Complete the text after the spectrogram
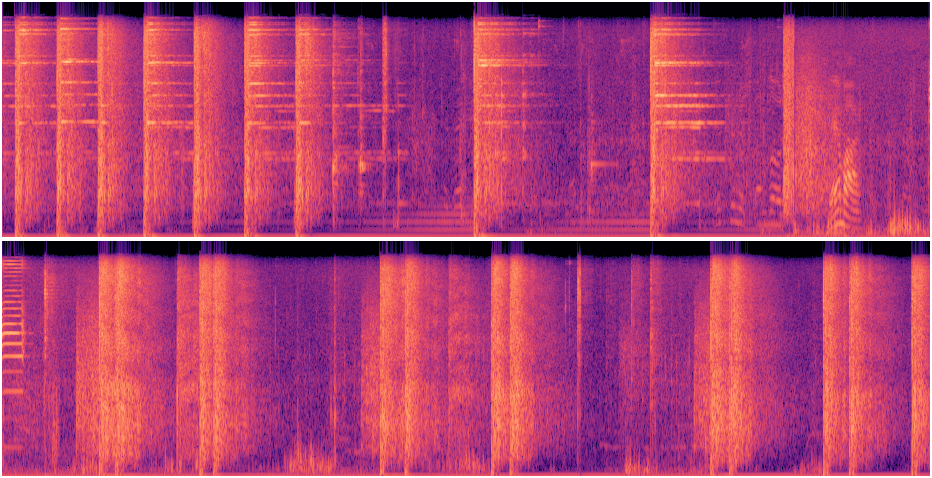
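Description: Pistol shots ring out in quick bursts outdoors.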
